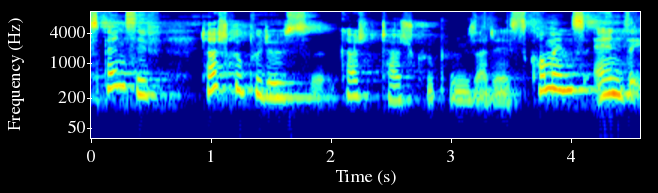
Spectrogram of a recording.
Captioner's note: speaks in a foreign language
